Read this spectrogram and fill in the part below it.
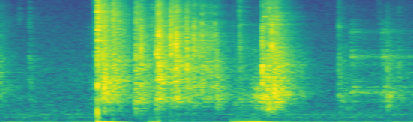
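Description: A toy car clatters onto a hard floor.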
